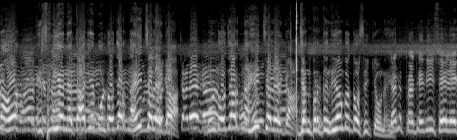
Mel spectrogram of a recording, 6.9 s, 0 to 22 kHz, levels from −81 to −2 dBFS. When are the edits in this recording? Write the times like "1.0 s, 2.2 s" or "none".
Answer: 4.4 s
